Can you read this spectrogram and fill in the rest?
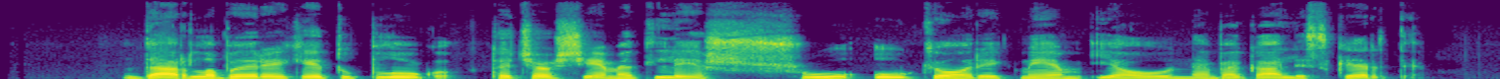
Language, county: Lithuanian, Marijampolė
